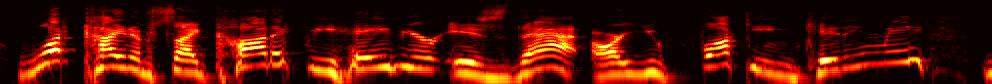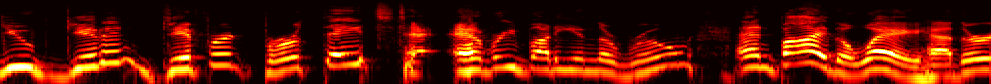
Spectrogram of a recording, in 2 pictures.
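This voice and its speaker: A man hosting a solo podcast that recaps reality TV, talking in a lively, rambling, sarcastic way and swearing now and then. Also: sits high, dry recording, studio quality. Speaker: podcast host.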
